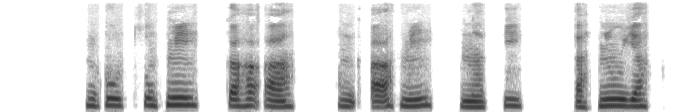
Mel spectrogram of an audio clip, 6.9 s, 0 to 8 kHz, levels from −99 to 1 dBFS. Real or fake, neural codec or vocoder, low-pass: real; none; 7.2 kHz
